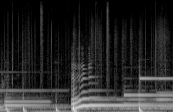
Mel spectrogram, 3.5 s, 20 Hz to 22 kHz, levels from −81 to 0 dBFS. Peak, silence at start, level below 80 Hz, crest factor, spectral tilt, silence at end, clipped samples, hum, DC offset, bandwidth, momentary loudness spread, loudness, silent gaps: -2 dBFS; 0 s; -34 dBFS; 22 dB; -8.5 dB/octave; 0 s; under 0.1%; none; under 0.1%; 19 kHz; 13 LU; -24 LUFS; none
